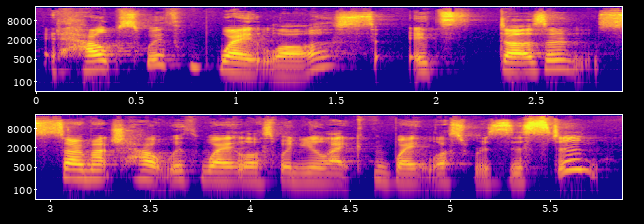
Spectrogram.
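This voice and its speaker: A woman's voice: fairly low pitch, sing-song, unhurried, darkish tone. A young woman hosting a podcast, talking casually and rambling with frequent laughs, her voice nasal from a blocked nose. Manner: chatty, rambling, laughs often. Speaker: podcast host. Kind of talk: casual solo podcast talk.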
